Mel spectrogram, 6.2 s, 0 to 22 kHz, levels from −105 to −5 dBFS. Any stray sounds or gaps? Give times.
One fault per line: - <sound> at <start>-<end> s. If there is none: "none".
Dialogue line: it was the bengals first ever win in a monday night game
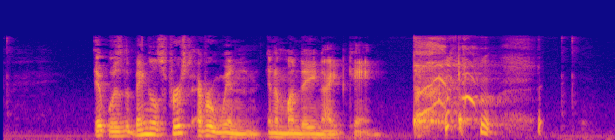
- cough at 4.1-5.4 s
